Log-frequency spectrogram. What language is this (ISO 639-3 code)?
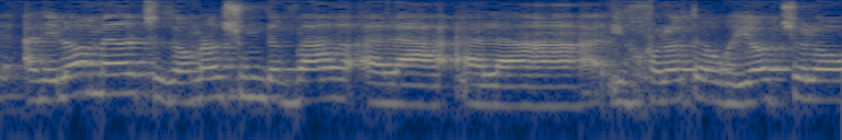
heb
